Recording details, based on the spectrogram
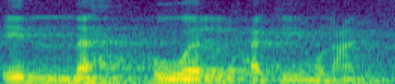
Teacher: Kemudian ha diidghamkan pada ha.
